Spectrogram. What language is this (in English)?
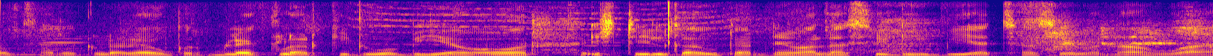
Hindi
